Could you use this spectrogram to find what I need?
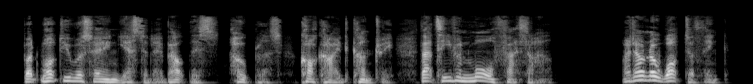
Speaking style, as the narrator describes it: Nerzin replied just as quietly

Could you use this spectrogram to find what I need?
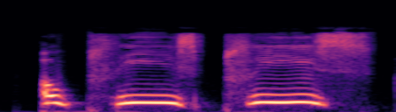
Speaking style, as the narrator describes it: cried the children

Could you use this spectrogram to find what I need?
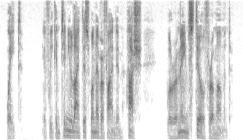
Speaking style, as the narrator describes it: added more calmly

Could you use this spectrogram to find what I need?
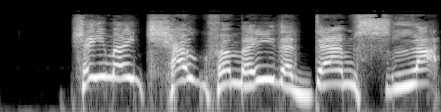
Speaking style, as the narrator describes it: the woman shrieked after her

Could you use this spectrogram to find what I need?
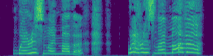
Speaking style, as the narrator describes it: I cried, sobbing loudly, unable to conceal my misery any longer

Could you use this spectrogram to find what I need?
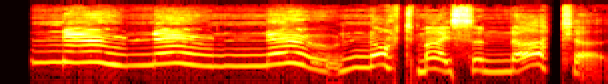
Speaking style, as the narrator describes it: she screamed

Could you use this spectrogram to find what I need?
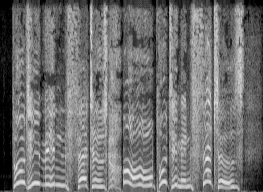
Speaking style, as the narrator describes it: cried Madame la Générale

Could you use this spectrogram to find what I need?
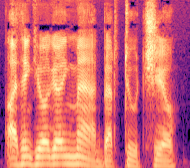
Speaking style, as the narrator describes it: said the Count coldly

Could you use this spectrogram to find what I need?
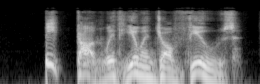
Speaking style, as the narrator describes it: said the grandmother angrily

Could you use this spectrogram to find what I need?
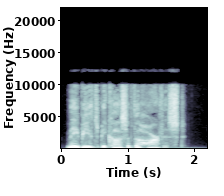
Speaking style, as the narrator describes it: whispered

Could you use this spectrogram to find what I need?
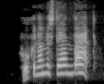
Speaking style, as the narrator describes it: Joseph cried out

